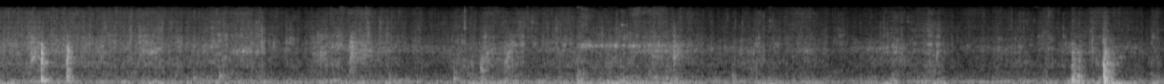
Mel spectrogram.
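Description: Chicken karahi sizzling in a wok while a wooden spatula stirs it, with a few knocks of the spatula against the pan, the loudest two near the end.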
